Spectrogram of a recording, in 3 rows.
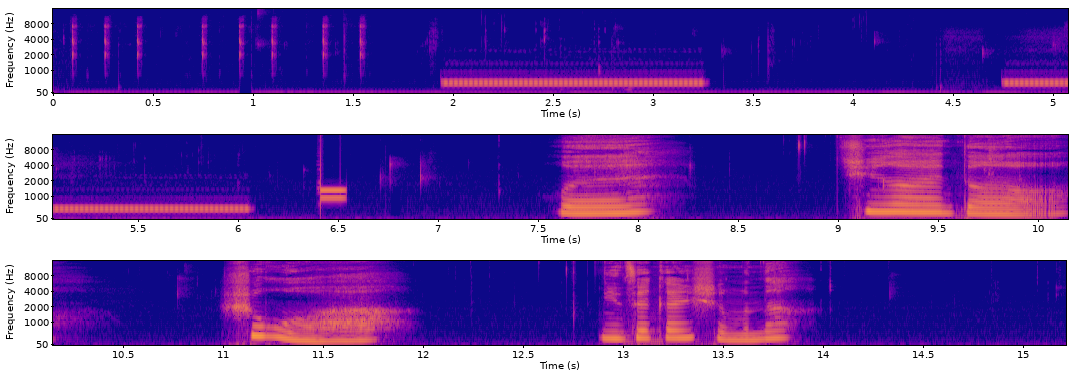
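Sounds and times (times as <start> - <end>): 
long steady telephone ringing tones: 2.0 - 3.3, 4.8 - 6.6
short clear telephone keypad dialing beeps: 4.8 - 6.6
speech: 9.5 - 10.2, 11.1 - 11.9, 13.0 - 13.9.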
